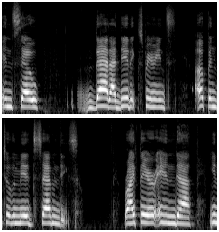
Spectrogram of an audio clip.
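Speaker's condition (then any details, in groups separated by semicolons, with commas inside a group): Cerebral palsy; present from birth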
